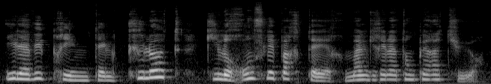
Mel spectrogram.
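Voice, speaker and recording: A woman narrating a classic novel as an audiobook reader, in a measured storytelling manner. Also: on the high side, lively intonation, a little mellow.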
